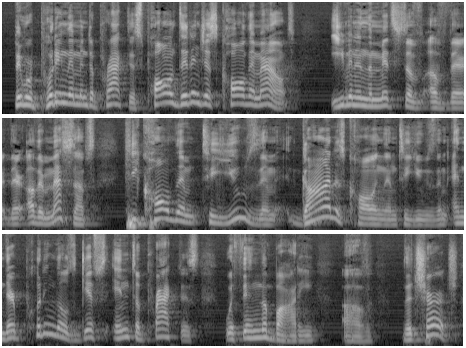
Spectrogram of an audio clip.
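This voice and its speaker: A pastor preaching a sermon in a church, casual and energetic, with slang and frequent restarts. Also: male voice, fairly high pitch. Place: church sanctuary.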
